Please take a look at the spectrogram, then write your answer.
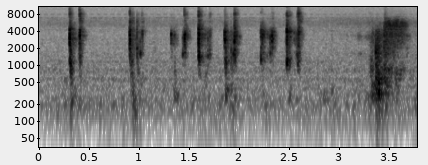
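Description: A password is typed on a computer keyboard in a quick run of about ten close, distinct key taps, ending in a slightly longer press, with nothing else audible.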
